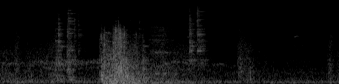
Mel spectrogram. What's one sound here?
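A metal gate lock clanks as it is unlocked.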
